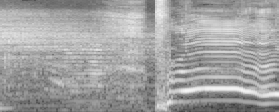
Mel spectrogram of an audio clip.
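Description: A man singing a wordless worship ad-lib over sustained organ chords. The first second is quieter, with only the organ, then his voice comes in sharply on a loud held note that slides down.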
